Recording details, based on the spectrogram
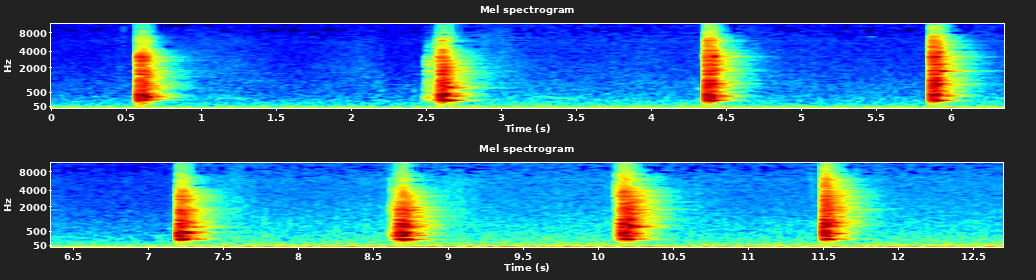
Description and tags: grabby bow original
OK, I don't know how many of you might be interested in this, but I figure there's no harm in posting it.
I'm working on some original songs. Laptop-based, electronic songs, with many orchestral parts, including violin, viola, cello, and string bass. Presonus Studio One has some very nice VST string instruments, and I have some really great ones for Kontakt. But they all are missing one thing, and I couldn't find the (admittedly esoteric) sound that I'm looking for anywhere on the internet. Being a viola player myself, I recorded myself playing these very particular incidental sounds. Let me explain-
There's this 'grabby' sound that a well-rosined bow makes just is it is first being drawn across the string. Listen carefully to any of the pros and you'll hear it. In your laptop sequences, if used subtly, right at the point where the first note of a phrase is initiated, this sound can give the string part a marked sense of realism*.
viola, orchestral, bow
